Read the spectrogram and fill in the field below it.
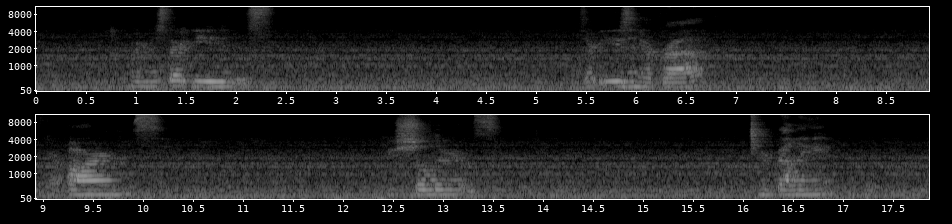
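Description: A woman speaks calmly in short, quiet phrases with long pauses between them.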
